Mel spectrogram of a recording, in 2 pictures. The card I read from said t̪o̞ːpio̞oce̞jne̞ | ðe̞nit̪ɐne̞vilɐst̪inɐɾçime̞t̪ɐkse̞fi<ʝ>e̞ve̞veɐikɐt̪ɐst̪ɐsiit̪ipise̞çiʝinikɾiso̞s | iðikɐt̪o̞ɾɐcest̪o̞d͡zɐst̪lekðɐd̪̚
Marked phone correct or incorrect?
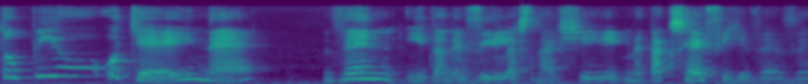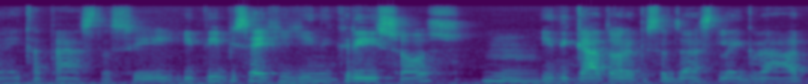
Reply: correct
